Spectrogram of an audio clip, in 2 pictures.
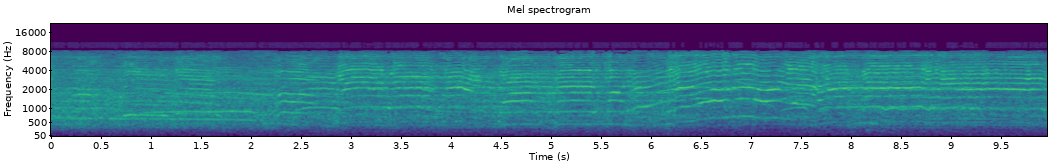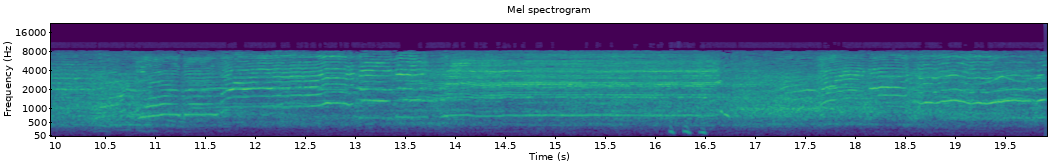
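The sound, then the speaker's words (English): A huge stadium crowd boos and hisses loudly and continuously, a dense wall of jeering voices nearly drowning out a female singer pushing through the US national anthem for the whole stretch. “Oh, the pure hate from the crowd, just the booing, the hissing as she's just, you know, pushing through”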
